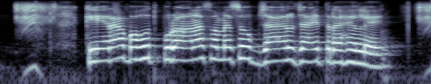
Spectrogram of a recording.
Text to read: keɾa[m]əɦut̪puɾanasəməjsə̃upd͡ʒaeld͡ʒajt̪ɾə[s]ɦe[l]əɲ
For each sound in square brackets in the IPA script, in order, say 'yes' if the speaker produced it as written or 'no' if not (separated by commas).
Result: no, no, yes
